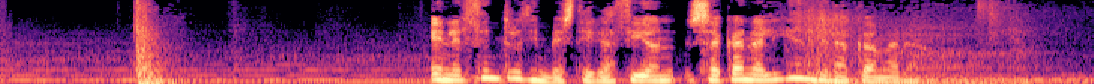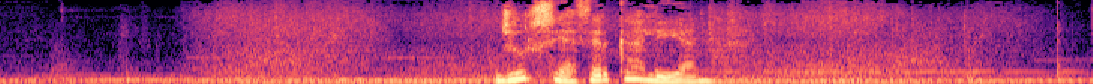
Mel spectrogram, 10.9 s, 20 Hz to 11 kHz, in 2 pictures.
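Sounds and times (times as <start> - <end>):
car door shutting in the street: 0.6 - 1.0
speech: 2.1 - 4.9, 8.0 - 9.2.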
